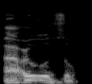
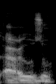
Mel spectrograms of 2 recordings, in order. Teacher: The tip of the tongue touches the incisors for Dhal.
